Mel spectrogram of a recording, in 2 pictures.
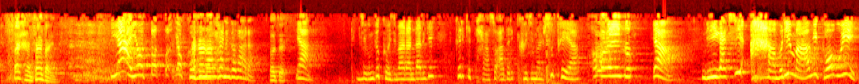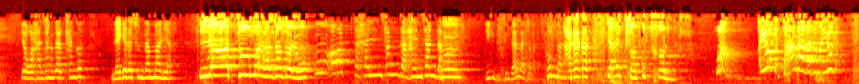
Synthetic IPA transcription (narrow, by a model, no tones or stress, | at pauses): maɦansʰaŋda̰jo̰ | jajɔtɔtɔjɔkʰɯzimaɾɦanɡɯbaɾaɔzja | t͡siɡɯmdukʰɯzimaɾandanɯɡe | kʰɯɾikʰitʰasɔadɯɾikʰɯzimaɾsupʰejaajzɔja | niɡak̚siamɯɾimamikʰɔbɯi | jaɡɔɦansʰaŋzaltʰaŋɡɯ | leɡedasundamːaɾia | jatɯmaɾɦazazajoɔtʰhajnsaŋzaɦajnsʰaŋza | diɡbitɯzalːaɡabakʰɯmnanaɡakaajtakutʰan | waajɔtʰaŋɡaɡazamajɔ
